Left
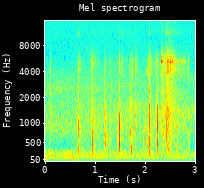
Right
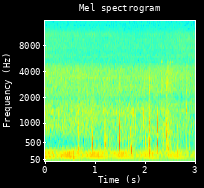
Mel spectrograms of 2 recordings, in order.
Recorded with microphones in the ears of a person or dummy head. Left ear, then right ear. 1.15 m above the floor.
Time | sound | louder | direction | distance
0.6 | running footsteps | left 8 dB | 45° left (ahead or behind) | ?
